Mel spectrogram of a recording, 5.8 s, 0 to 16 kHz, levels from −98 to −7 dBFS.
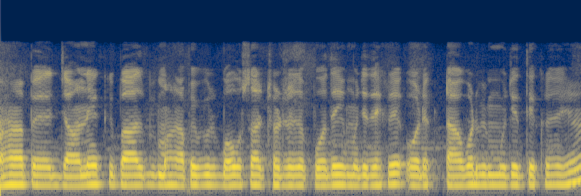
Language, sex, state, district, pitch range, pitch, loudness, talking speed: Hindi, male, Bihar, Saharsa, 140-145 Hz, 145 Hz, -16 LUFS, 235 wpm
